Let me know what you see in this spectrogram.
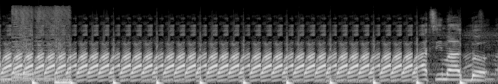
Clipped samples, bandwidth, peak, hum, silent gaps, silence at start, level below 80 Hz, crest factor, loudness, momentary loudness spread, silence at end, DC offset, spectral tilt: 0.2%; 17 kHz; 0 dBFS; none; none; 0 s; -18 dBFS; 10 dB; -10 LUFS; 2 LU; 0 s; under 0.1%; -6 dB/octave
